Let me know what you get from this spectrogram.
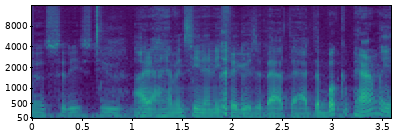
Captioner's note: laughs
